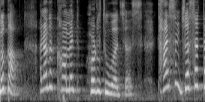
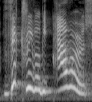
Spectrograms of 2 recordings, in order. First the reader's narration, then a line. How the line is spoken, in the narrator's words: roared Bob the cannibal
